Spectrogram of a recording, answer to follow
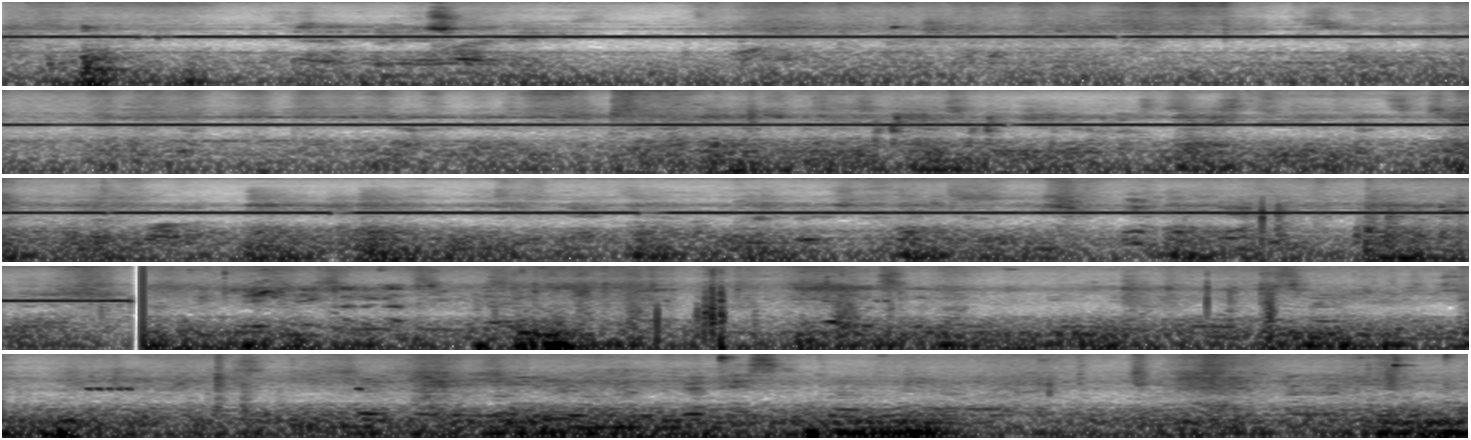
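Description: Inside an Alstom/Siemens-built electric commuter train running along the track: a low rumble of wheels on rail with scattered clicks over joints and points. A thin steady high tone runs through the first part and stops about two-thirds through, after which the rumble grows louder.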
